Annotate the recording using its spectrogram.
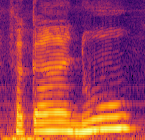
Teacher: فَكَانُوا كَهَشِيمِ كَهَشِيمِ کاف کو باریک پڑھنا ہے۔ فَكَانُوا میں بھی کاف باریک ہے لیکن واو مدہ بھی ہے، فَكَانُوا نہیں پڑھنا آپ نے کہ فَكَانُوا غلط، فَكَانُوا درست۔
